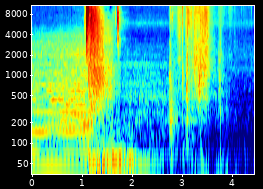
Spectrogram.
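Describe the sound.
A gunshot rings out in a TV drama scene: one loud, sharp blast about a second in, followed a moment later by several lesser bangs and clattering bursts.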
